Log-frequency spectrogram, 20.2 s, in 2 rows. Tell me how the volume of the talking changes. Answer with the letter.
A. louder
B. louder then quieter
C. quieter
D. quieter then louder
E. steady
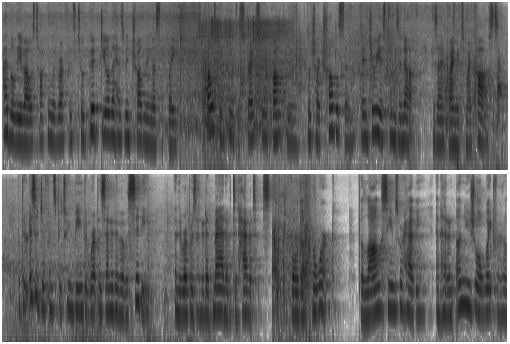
E.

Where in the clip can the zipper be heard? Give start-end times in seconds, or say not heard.
4.0-4.7, 8.8-10.1, 15.5-16.5.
